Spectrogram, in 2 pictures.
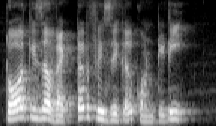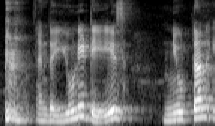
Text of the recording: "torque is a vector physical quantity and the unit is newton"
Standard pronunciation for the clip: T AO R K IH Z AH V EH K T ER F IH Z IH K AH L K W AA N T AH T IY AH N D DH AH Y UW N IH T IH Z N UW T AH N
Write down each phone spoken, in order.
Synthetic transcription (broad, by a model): T AO R K IH Z AH V EH K T ER F IH Z IH K AH L K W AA N T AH T IY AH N D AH Y UW N IH T IH Z N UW T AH N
